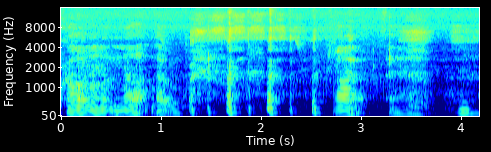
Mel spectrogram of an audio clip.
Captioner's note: chuckling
